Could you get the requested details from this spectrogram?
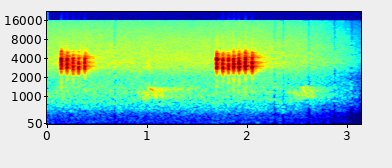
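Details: A Mugimaki flycatcher gives two quick, high chattering bursts of five to eight dry notes, about a second and a half apart, with insects and faint lower calls of other birds in the background.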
